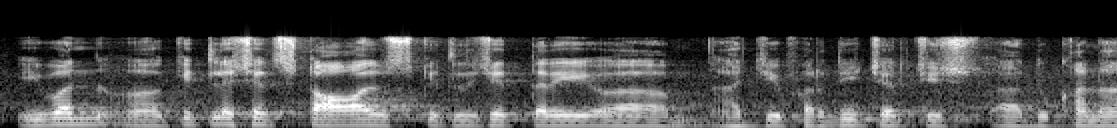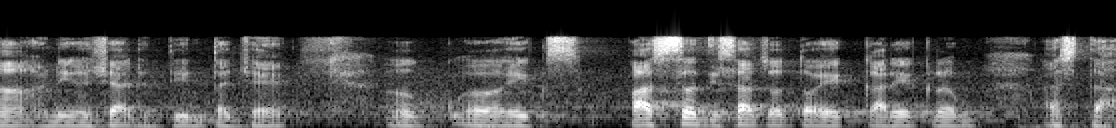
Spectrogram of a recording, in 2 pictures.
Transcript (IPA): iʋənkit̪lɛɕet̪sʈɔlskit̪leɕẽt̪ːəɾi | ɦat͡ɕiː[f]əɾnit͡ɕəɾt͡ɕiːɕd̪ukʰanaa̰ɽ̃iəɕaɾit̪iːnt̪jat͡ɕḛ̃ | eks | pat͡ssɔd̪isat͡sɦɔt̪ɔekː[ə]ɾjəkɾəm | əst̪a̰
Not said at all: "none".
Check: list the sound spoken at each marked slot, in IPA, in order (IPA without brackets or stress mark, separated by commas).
f, a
